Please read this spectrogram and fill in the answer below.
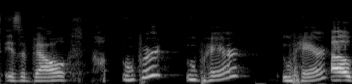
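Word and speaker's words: Isabelle Huppert: probably equally embarrassing way isabelle huffer now no remembering that she's french like of course you don't pronounce the t god yeah and there's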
